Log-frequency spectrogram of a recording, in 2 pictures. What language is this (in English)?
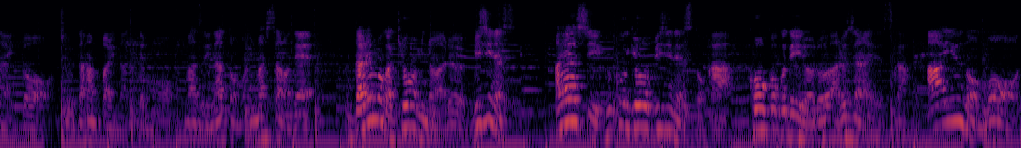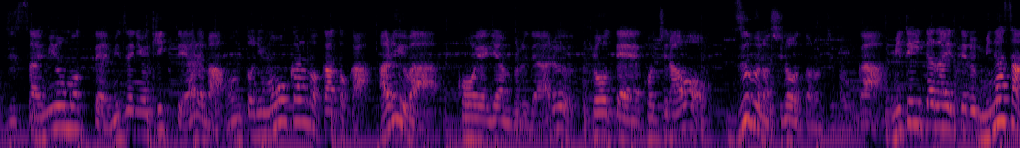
Japanese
